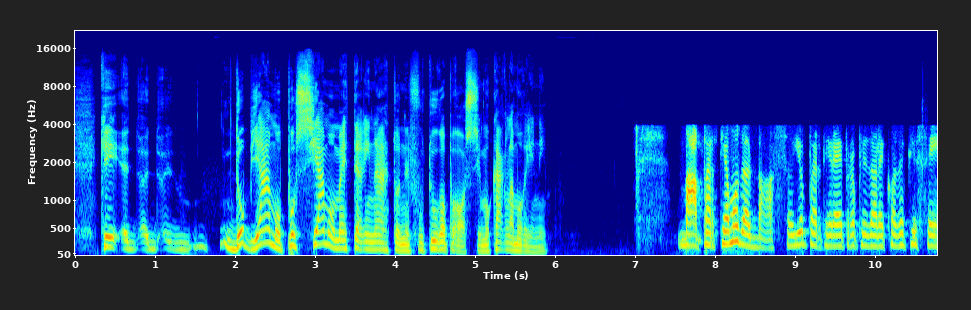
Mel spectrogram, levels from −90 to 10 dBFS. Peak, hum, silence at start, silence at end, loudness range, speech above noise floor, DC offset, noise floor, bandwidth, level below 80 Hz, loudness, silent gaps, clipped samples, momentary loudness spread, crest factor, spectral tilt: -4 dBFS; none; 0 s; 0 s; 6 LU; 50 dB; under 0.1%; -75 dBFS; 15.5 kHz; -62 dBFS; -24 LUFS; none; under 0.1%; 20 LU; 20 dB; -4.5 dB/octave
